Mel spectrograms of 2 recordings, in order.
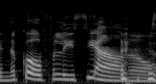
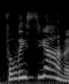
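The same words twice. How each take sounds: First: "Nicole Feliciano" with a light Italian lilt; Italian flair. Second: "Feliciano" lifted higher with an Italian lilt; Italian pronunciation. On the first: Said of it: "when you say". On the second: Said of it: "like, an Italian". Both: Shown as a demonstration.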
